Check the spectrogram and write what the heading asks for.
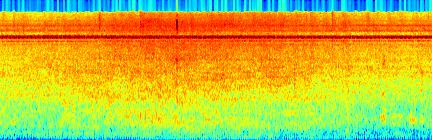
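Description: Outdoor ambience: a steady high-pitched insect drone over a broad rushing background of distant engine noise, which swells a little in the middle and eases off again.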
